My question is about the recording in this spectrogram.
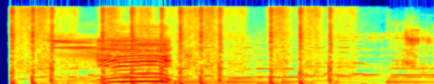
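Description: A cow moos once, about a second in, a single call under a second long, over background music with a percussive beat.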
